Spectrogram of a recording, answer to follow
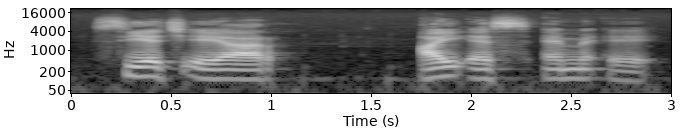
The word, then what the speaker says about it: charisma: a m p a g NE e champagne c h a r i s m a Charisma c h a r iot t Chariot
